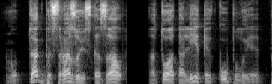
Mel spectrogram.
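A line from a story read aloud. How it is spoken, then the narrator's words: General grumbling. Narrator (Russian): проворчал генерал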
